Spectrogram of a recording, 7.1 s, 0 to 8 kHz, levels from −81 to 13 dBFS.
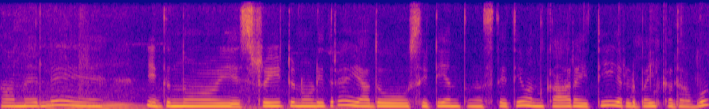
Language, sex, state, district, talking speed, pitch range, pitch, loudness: Kannada, female, Karnataka, Belgaum, 125 wpm, 235-255 Hz, 245 Hz, -12 LUFS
